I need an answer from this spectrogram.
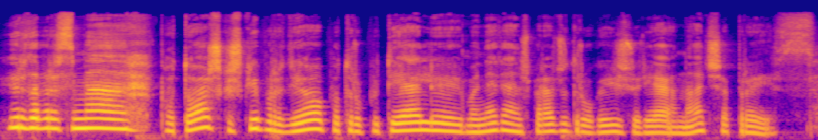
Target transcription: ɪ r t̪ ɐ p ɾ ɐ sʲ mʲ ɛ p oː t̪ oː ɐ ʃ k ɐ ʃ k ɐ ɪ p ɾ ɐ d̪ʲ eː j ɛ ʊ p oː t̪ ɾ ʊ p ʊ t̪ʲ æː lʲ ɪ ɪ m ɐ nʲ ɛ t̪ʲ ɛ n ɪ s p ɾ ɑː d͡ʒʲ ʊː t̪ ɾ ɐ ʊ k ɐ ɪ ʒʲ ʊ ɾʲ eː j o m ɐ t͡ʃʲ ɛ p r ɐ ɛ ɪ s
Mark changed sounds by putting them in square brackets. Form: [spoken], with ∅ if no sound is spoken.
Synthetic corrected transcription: ɪ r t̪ ɐ p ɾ ɐ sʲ mʲ ɛ p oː t̪ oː ɐ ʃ k ɐ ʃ k ɐ ɪ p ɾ ɐ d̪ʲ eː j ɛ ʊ p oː t̪ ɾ ʊ p ʊ t̪ʲ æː lʲ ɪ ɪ m ɐ nʲ ɛ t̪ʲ ɛ n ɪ [ʃ] p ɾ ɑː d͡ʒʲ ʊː [d̪] ɾ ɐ ʊ [ɡ] ɐ ɪ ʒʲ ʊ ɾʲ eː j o [n] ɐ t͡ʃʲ ɛ p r ɐ ɛ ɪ s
